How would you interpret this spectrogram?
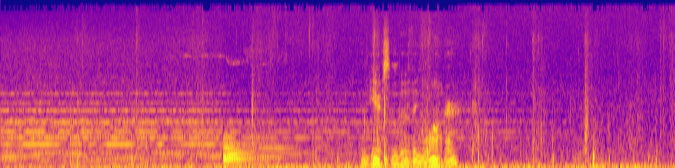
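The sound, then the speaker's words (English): Steady water draining and trickling at a drain pipe on a May morning hike, the water not very high, a continuous wet hiss running the whole time, with a brief tonal voice sound and later a wavering, warbling voice rising over the water. “This is draining into something, or something is draining into it.”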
